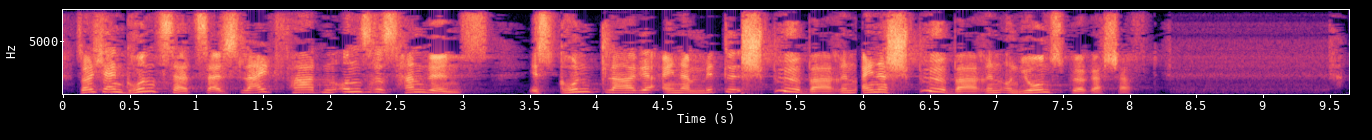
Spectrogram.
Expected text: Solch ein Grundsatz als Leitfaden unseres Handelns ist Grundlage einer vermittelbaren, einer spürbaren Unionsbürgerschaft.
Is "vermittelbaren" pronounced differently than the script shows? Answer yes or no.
yes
